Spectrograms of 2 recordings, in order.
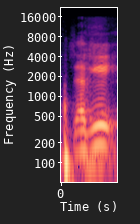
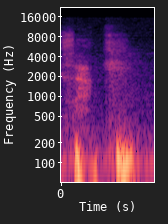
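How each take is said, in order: First: The name is called out loudly. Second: The name is said in a whisper. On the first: This is a real call to someone. The speaker calls it right. "Namanya panggilan itu harus keras" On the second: This is not a call but a whisper. The speaker calls it wrong. "Gak mungkin kan manggil bisik-bisik"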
